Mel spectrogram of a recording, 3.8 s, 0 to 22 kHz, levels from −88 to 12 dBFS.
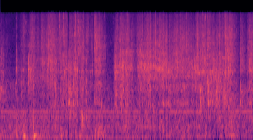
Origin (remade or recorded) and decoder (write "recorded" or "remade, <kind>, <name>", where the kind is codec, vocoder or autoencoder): remade, vocoder, BigVGAN v2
